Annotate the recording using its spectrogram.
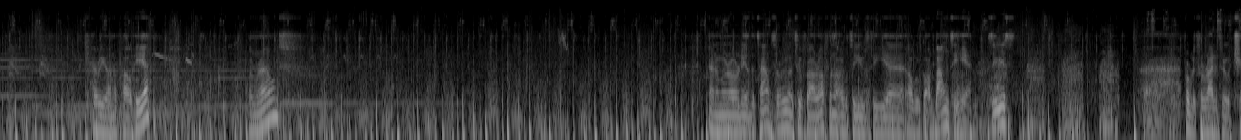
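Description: A horse gallops with rapid, steady hoofbeats.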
